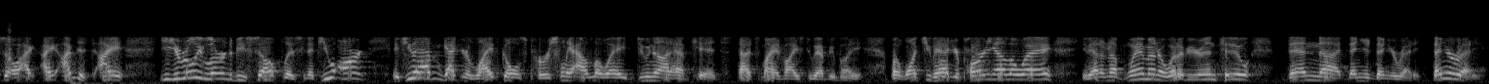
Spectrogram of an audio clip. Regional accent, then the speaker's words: Orange County, California, United States; I'm from Orange County, California, where that's home of the, uh, of the Angels

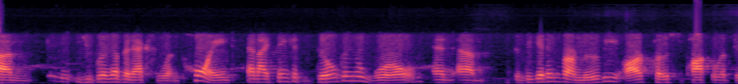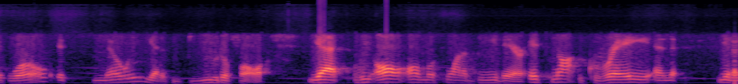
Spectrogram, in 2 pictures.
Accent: Bay Area, California, United States; I'm from the Bay Area, too.

